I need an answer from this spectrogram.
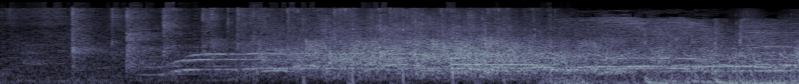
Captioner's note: applause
